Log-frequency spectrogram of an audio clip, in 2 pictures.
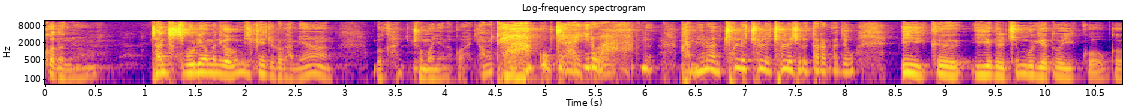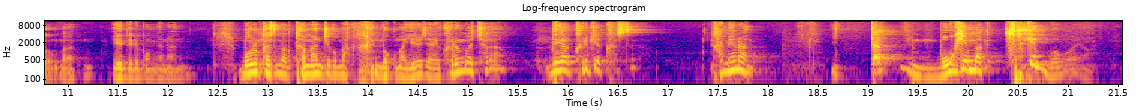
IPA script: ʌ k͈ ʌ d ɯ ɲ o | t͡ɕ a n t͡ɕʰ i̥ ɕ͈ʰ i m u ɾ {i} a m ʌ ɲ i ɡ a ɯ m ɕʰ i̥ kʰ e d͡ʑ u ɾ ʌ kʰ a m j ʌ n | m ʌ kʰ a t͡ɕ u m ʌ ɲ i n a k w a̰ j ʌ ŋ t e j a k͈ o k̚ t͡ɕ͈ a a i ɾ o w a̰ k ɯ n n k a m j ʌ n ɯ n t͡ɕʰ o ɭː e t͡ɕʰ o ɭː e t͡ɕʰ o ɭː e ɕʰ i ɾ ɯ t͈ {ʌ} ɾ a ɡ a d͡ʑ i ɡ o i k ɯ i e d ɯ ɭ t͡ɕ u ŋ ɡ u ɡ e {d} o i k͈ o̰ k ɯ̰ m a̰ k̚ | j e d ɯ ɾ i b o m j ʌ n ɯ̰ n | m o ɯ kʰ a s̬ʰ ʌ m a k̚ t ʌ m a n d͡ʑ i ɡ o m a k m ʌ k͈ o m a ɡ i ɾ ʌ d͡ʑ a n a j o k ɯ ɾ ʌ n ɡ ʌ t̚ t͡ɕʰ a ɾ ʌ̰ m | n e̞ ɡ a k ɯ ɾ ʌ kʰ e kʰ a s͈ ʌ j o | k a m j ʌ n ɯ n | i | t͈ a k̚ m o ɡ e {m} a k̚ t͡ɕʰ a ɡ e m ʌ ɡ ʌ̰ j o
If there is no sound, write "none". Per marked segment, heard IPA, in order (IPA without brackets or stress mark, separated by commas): i, a, d, m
